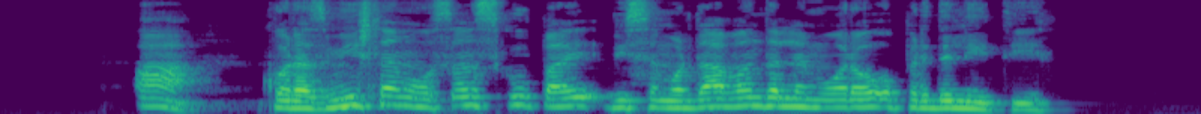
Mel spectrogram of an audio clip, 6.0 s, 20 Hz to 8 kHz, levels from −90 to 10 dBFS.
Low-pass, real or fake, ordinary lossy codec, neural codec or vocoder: none; real; none; none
